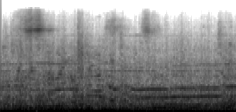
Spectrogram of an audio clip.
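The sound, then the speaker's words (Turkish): Loud, steady rumble of an old city bus engine droning continuously from inside the vehicle, with faint rattles and a whining tone over the low roar. “Bu bir de eski otobüs. Motor gürültüsü de fazla olduğu için arkadaşlar.”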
